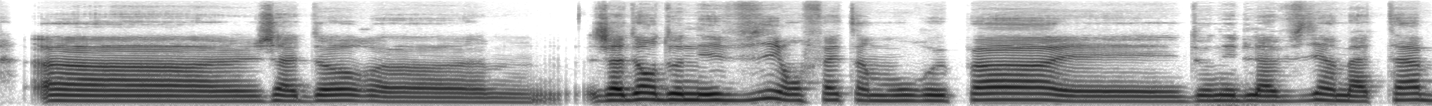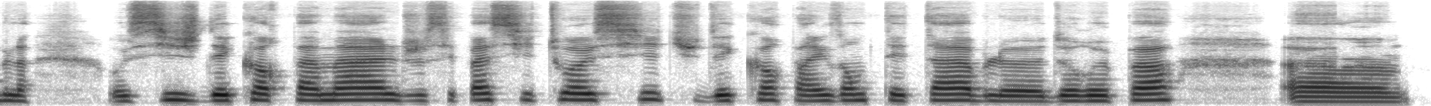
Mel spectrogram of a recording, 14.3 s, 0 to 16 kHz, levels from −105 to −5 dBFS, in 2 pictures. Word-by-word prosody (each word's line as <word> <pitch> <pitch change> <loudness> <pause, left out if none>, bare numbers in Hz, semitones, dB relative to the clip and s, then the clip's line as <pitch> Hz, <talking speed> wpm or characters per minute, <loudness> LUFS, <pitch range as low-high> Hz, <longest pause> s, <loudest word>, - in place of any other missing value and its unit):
Ah, 180 -2 +1
j'adore, 190 0 +1
hem, 150 -2 -5 0.2
j'adore 210 +3 +6
donner 215 -1 +6
vie, 230 +6 -1
en 205 -1 +1
fait, 210 +1 -4
à 195 - -1
mon 190 0 -1
repas 215 +3 +3
et 170 -1 -1
donner 185 +2 0
de 185 - -3
la 175 -1 +3
vie 185 +5 -4
à 200 - +2
ma 175 -2 +1
table. 200 0 -2 0.4
Aussi, 200 +5 -3
je 190 - -6
décore 205 +1 +2
pas 205 -2 0
mal, 210 0 +1
je 190 0 -9
sais 205 +2 -12
pas 215 +1 0
si 215 0 -5
toi 225 -2 -1
aussi, 220 +2 -4
tu 190 - -10
décores, 205 +4 -2
par 190 -3 -6
exemple, 205 +2 -3
tes 195 -1 -3
tables 190 -4 0
de 185 +2 -2
repas? 185 +4 +1 0.6
Hem 160 -1 -1
190 Hz, 165 wpm, -23 LUFS, 175-210 Hz, 0.6 s, j'adore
